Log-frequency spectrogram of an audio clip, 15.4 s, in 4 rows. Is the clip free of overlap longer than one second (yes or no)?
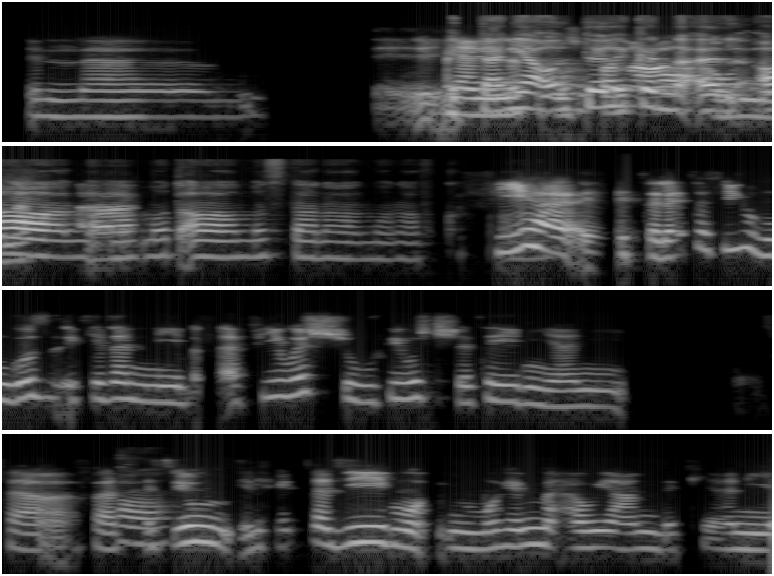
no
